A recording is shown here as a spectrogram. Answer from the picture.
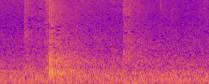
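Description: A rope being handled: a short sharp slap about half a second in, then a fainter one a little later, over steady room hiss.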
